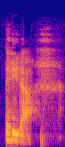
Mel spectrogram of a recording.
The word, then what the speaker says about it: theta: how to pronounce it before your tongue had to go in between the teeth and say theta put in this data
